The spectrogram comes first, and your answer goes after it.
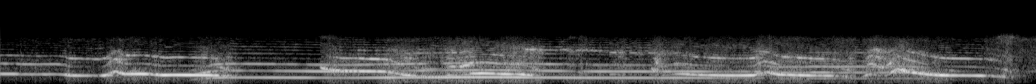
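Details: Several wolves at the Folsom Zoo howl together in the morning, long sliding tones overlapping in a rising and falling chorus.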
